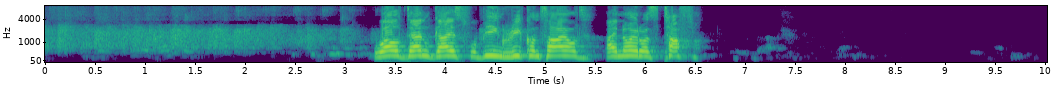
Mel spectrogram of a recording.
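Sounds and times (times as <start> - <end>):
audience clapping: 0.0 - 6.5
speech: 2.8 - 6.6.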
